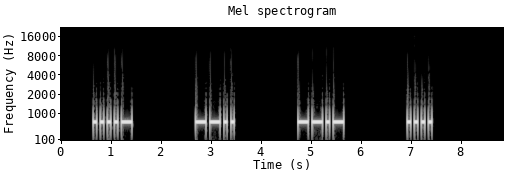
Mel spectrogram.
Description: Morse code, heard as a keyed tone, about 17 wpm, spaced as for 6 wpm, 700 Hz. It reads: 4ZQH
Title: USA Call Signs - 6 Characters - 6x Character Spacing - 17wpm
